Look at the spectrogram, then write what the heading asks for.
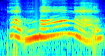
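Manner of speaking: high, slow drawn-out whine of "Mama"; moaning plea. A narrator's reading. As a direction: stretch it out like a begging kitten. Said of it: "we moaned".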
